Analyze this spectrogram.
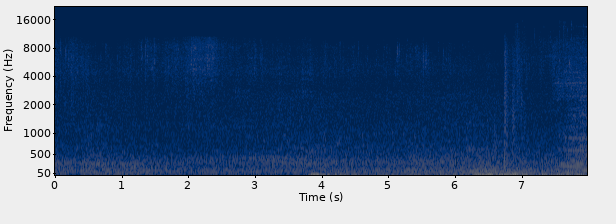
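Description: A tornado roars with a deep, rushing wind.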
